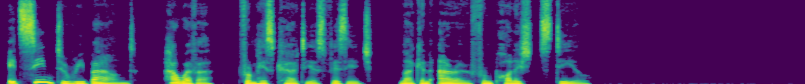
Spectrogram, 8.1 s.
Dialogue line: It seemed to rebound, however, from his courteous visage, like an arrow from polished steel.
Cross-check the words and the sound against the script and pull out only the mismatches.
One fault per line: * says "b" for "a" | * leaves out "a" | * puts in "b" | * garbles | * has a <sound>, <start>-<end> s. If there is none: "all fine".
all fine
